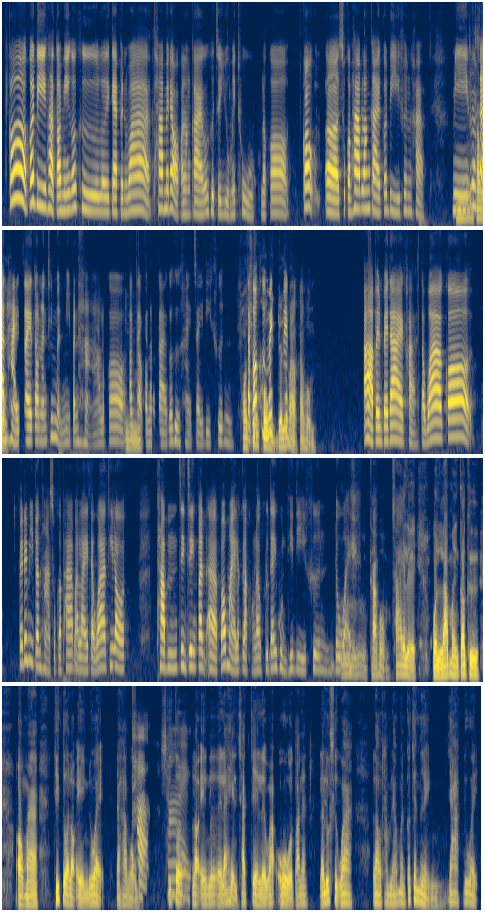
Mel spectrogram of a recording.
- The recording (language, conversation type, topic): Thai, unstructured, คุณเคยลองเปลี่ยนกิจวัตรประจำวันไหม แล้วเป็นอย่างไรบ้าง?
- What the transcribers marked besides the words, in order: static; tapping; distorted speech; laughing while speaking: "ด้วย"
